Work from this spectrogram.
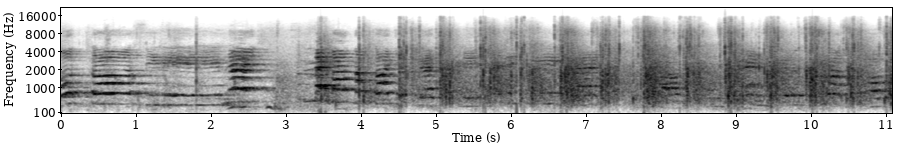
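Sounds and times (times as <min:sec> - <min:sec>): women singing together: 0:00.0 - 0:11.0
hands clapping in time: 0:04.0 - 0:11.0.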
